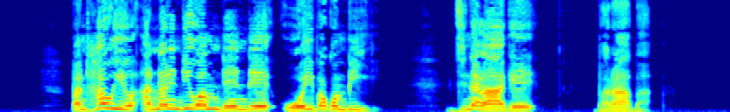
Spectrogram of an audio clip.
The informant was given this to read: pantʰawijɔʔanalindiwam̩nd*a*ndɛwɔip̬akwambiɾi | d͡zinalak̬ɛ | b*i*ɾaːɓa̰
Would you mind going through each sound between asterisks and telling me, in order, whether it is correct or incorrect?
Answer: incorrect, incorrect

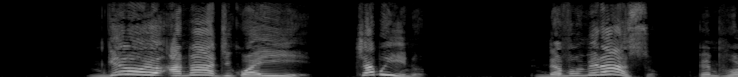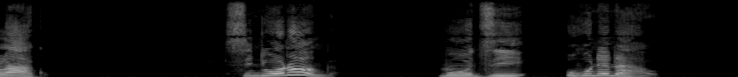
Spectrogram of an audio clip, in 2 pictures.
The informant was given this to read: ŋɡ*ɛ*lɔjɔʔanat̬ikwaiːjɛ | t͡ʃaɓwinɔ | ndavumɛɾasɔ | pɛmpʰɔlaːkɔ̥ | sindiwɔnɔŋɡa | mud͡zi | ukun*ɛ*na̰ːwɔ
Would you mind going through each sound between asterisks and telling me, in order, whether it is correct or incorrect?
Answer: correct, correct

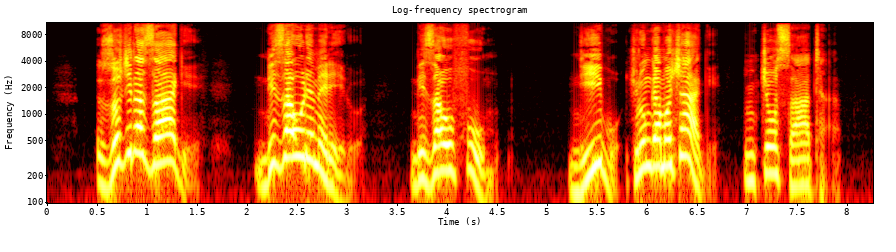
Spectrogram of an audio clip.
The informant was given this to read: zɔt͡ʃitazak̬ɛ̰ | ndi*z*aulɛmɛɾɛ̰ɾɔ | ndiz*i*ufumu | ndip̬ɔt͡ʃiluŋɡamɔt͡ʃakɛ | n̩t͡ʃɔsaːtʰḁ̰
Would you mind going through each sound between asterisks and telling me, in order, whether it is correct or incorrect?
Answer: correct, incorrect

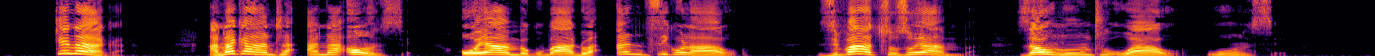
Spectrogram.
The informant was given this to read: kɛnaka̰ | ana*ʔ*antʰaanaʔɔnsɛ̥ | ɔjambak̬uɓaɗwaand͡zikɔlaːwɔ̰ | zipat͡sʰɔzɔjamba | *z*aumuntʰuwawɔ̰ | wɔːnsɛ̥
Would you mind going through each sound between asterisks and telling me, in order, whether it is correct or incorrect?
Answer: incorrect, correct

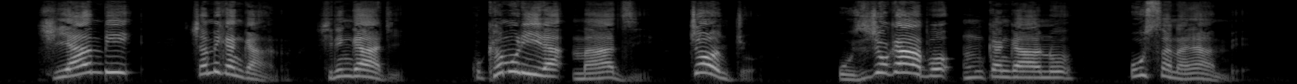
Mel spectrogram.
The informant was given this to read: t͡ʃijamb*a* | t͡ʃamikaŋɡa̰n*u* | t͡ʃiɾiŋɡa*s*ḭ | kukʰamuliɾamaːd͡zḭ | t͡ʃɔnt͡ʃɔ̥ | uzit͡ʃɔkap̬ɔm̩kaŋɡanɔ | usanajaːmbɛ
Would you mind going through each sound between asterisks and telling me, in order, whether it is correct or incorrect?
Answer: incorrect, incorrect, incorrect

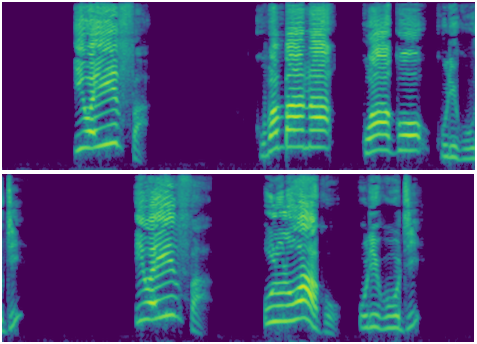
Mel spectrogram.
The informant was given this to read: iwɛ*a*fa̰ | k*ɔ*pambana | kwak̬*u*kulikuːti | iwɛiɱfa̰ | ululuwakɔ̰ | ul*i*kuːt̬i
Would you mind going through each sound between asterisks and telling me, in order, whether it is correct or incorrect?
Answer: incorrect, incorrect, incorrect, correct

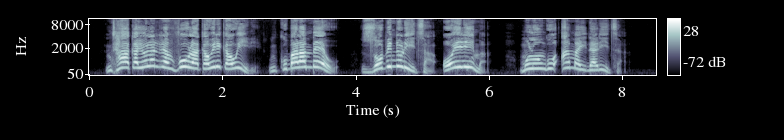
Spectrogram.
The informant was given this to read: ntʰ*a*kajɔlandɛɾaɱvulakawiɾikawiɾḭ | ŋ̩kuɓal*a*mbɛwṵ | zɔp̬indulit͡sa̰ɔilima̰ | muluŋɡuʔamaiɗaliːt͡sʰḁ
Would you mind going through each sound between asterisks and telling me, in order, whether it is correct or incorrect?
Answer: correct, correct

